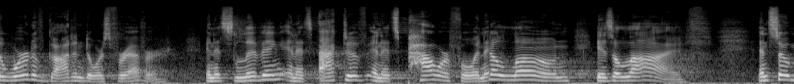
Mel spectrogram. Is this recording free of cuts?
no; 1 cut; at 4.9 s

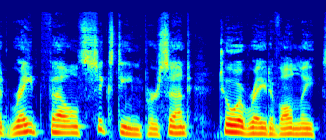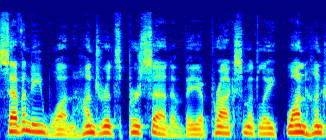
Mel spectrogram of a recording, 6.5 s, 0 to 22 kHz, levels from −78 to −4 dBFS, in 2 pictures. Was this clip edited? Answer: no; 0 cuts

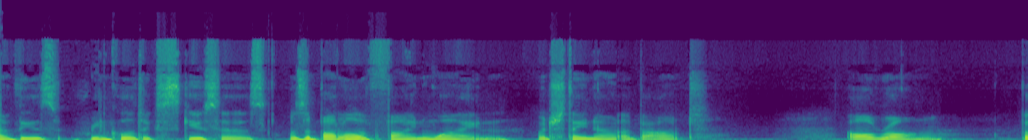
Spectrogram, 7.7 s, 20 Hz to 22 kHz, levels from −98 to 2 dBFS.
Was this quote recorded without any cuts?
no; 4 cuts; at 2.1 s, 3.9 s, 4.6 s, 6.4 s

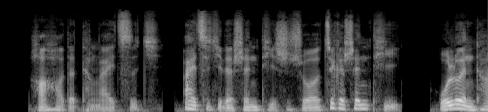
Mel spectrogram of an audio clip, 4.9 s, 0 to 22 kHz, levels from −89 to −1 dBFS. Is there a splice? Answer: yes; 1 cut; at 1.7 s

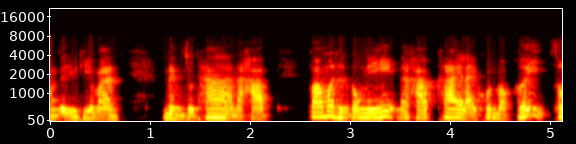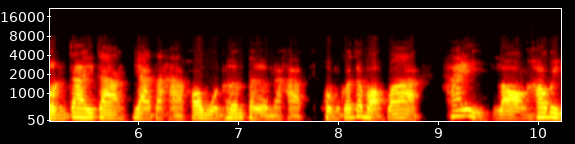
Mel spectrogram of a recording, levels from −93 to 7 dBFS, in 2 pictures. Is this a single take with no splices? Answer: no; 1 cut; at 5.0 s

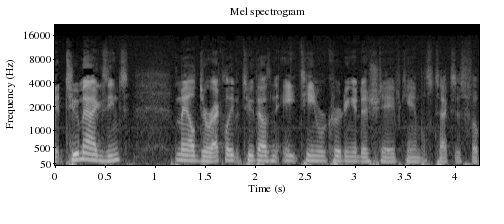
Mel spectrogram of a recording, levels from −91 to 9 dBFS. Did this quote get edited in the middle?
yes; 3 cuts; at 1.2 s, 1.8 s, 3.2 s

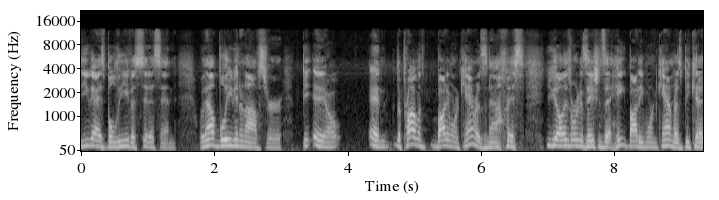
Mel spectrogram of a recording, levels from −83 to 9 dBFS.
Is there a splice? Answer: no; 0 cuts

